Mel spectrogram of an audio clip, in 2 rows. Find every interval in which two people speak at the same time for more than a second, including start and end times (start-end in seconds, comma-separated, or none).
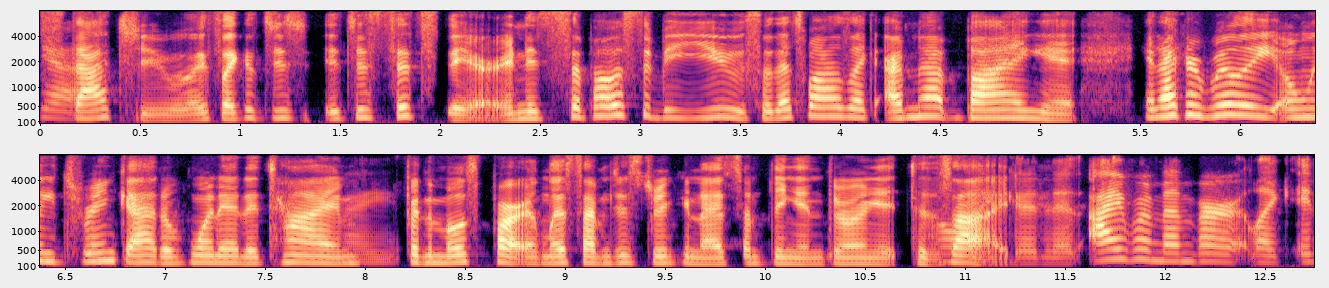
none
